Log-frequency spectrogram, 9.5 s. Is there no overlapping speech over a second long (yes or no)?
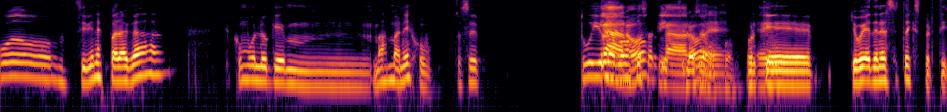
no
